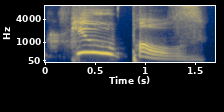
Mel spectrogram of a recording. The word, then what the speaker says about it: pupils: it's not pupil it's pew pew Pewdiepie pupils it's just like PewDiePie people you can never put peoples or not it's possessive you can but we don't think people is plural right so it's like pull like people with this but it's Pew poles pupils and it's the same word we not word the same pronunciation as the pupil in our eye yeah is it the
